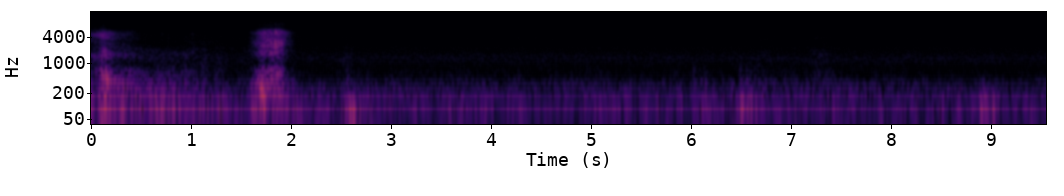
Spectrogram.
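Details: Induced sneezes from a tickly nose, with an attempt to stifle one: two hissing sneezes close together, then soft breathing and faint room noise.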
